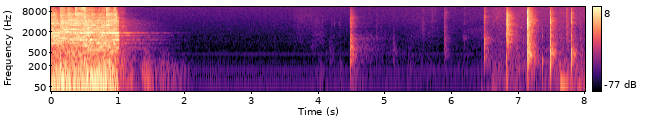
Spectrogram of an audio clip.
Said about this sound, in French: Ça applaudit bien fort.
